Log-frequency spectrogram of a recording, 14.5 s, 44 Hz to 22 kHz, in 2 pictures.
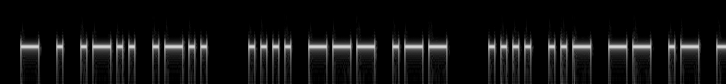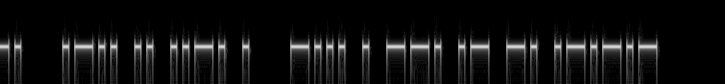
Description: Morse code, heard as a keyed tone, about 21 wpm, 700 Hz. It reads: TELL HOW HUMAN LIFE BEGAN.
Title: Sentences from Top 1000 Words - Review Part 3 - 20wpm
